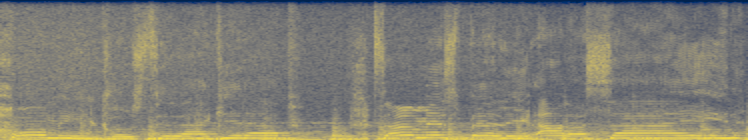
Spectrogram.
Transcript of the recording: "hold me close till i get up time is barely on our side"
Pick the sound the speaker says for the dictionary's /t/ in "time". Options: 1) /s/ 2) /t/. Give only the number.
1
